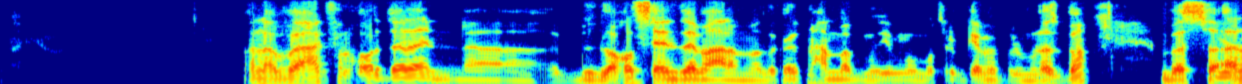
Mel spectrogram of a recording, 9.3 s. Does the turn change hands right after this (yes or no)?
no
